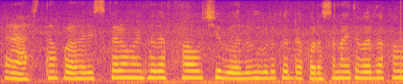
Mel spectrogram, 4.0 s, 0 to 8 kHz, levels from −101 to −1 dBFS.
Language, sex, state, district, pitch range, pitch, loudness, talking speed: Odia, female, Odisha, Khordha, 210-235 Hz, 225 Hz, -13 LUFS, 165 wpm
